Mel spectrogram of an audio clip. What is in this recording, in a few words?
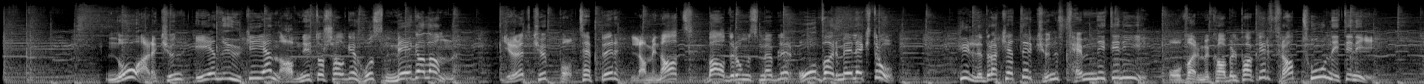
no hard sell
